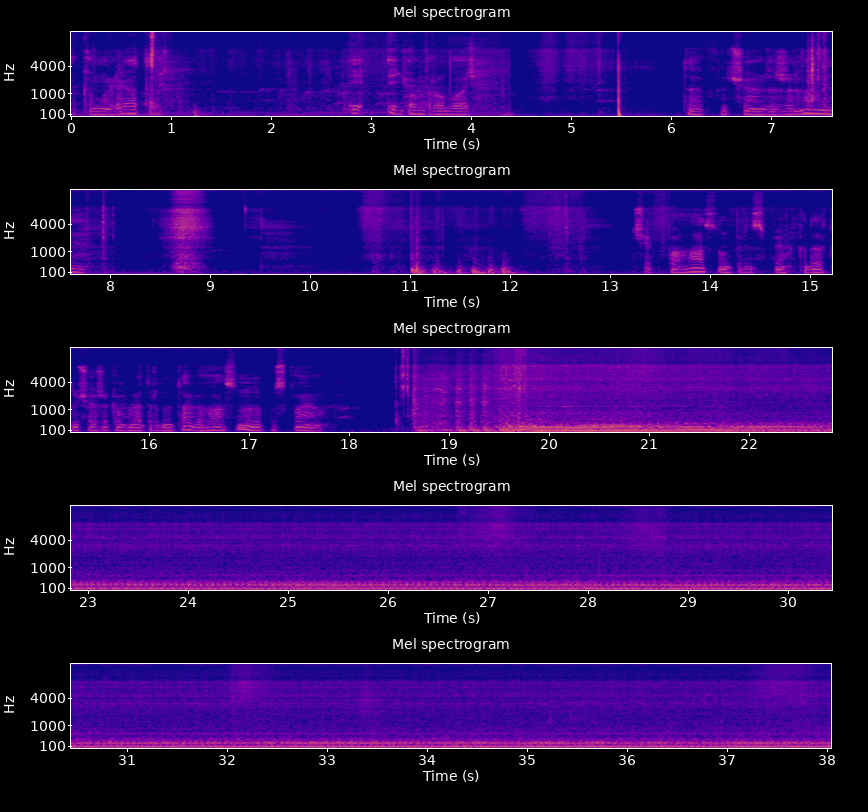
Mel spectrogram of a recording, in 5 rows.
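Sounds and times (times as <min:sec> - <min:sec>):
car engine starting and idling: 0:00.0 - 0:04.4, 0:18.5 - 0:38.0.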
